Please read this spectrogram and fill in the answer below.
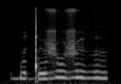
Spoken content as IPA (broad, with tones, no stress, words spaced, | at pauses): bə˩ɡ͡ǃø˩ ʐu˧˩ʐʉ˧˩ ðɯ˧˩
